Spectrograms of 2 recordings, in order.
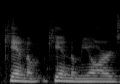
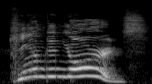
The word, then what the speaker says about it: Camden Yards: I said Camden Yards. You said I'm from Baltimore, Heather. Anyone who's from Baltimore doesn't pronounce it with a T.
